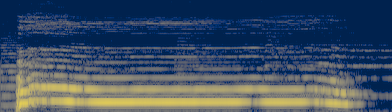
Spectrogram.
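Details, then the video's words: A dog howling along with a CBS trumpet: a single long, steady, clear note that scoops upward at the start, holds level for about four seconds, then bends downward and fades. "Howling at CBS trumpet!"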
